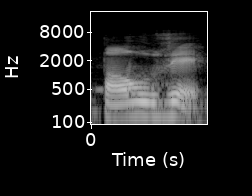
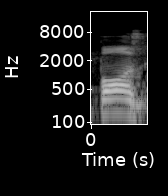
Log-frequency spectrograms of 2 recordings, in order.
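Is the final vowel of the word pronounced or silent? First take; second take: pronounced; silent. First: The word ends with a pronounced final vowel. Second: The word ends without a final vowel sound. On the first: This is the German pronunciation. "एंड पे ई को ए कहते हैं तो ये बन गया पाउजे" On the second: This is the English pronunciation. "ये पॉज इंग्लिश में है"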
